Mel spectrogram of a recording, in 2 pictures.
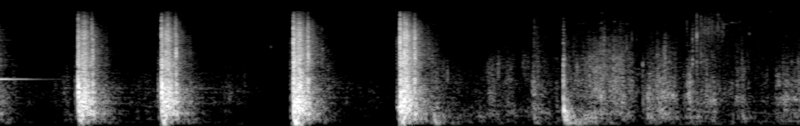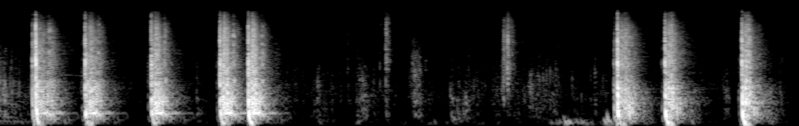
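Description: Pistol shots in a competition course of fire: about eleven sharp reports in irregular strings. Four come spread over the first three seconds, then a quick run of five between about five and a half and seven seconds, and a close pair near the end.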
